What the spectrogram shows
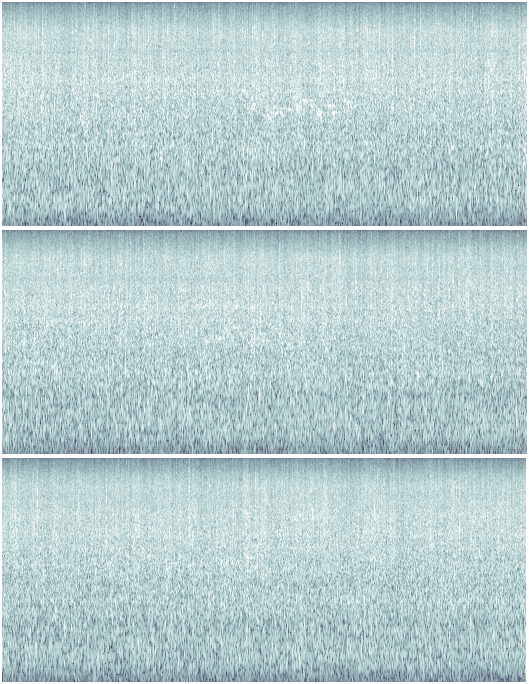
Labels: How is the weather?
rainy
